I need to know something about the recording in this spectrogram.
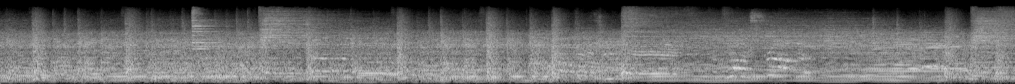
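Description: Live hardcore punk band playing distorted electric guitars and a drum kit. From about six seconds in, the guitars hold sustained chords over the drums.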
